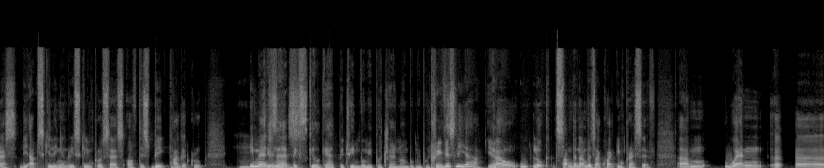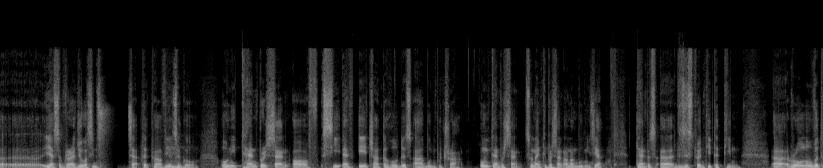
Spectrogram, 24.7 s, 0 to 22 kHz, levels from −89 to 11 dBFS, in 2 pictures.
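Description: At 11.66 to 11.97 s and again at 13.86 to 14.33 s there are two call audio freezes, most likely from packets held up in transit so that the jitter buffer ran dry. The receiver stretched the last sound into a fading buzz-like tail rather than dropping to silence, about 280 ms the first time and 440 ms the second. When the audio resumes it picks up exactly where it stopped, so nothing is lost, but the speech arrives that much later.

From 18.74 to 21.01 s, just after "holders are", the jitter buffer speed-up begins. The buffer had built up more audio than it aims to hold, so the receiver trimmed many short pitch-period slices in a row to reduce the delay. The speech runs about 8% fast at an unchanged pitch, and it sounds hurried. Over the stretch, roughly a fifth of a second of audio is taken out.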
